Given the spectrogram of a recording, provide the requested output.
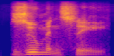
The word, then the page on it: zoomancy: American English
